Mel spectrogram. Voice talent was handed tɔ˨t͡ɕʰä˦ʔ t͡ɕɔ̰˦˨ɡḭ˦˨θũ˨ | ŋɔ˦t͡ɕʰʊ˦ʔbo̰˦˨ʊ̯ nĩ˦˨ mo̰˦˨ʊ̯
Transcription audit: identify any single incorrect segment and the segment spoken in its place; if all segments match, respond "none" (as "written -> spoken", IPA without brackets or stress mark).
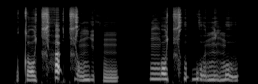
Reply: ɡ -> ŋ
